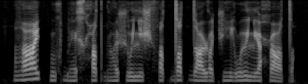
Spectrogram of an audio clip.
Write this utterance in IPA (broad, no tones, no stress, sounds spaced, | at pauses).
ðˤ i | u x bʱ ɛ x ħ ɤ tˤ ɡʱ o ʃ u lʲ ɛ ʃ θ ɔ tˤ dʲ ɛ tˤ d o ɹ ɔ t͡ʃ ɦ i w ɯ lʲ ɤ ħ o tˤ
